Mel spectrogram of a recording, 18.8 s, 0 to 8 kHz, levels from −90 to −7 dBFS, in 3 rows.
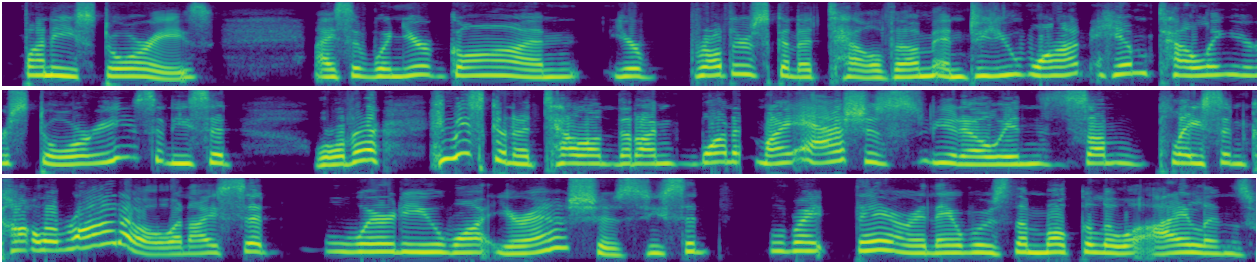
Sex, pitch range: female, 195-255 Hz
